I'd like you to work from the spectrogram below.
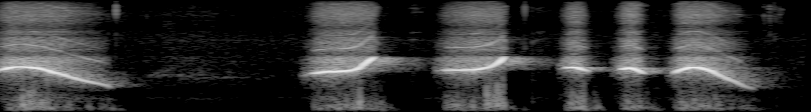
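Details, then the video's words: A ringneck parakeet whistling six clear tonal notes. A long falling slur comes first, then after a pause a run of rising and short level notes in quick succession, in a quiet room. "amazing ringneck |talking sweet| parrot"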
